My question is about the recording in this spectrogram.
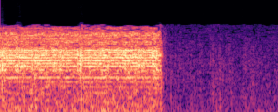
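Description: An electric buzzer sounding once: a steady buzz of about a second and a quarter that starts abruptly and cuts off suddenly.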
